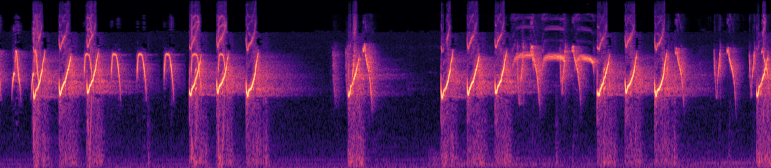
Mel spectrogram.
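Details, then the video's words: Bar-winged prinia male and female calls used to lure birds: rapid bursts of loud, sharp, sweeping chirps, a short gap near four seconds, then denser overlapping chirps with whistled notes. "pikat suara burung ciblek"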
